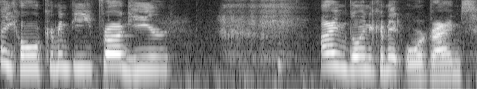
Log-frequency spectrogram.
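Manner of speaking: very high, thin, goofy voice. Doing a bit as a puppet character: Kermit the Frog voice. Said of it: "if my voice is ever too thin, then it just doesn't sound right".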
